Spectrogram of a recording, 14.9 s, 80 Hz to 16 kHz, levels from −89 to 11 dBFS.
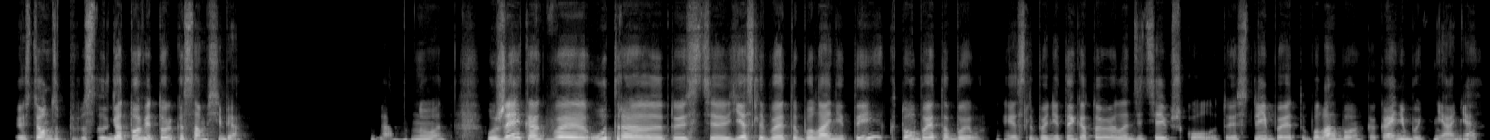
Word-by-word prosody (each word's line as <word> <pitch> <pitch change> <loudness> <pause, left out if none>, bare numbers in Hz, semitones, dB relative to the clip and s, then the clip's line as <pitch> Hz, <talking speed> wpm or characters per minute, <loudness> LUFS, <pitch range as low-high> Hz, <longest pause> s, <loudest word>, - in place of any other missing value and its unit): То - - -5
есть, 170 +7 -6
он 280 +5 +5
с 260 - -6
п 215 -5 -13
с 205 - -8
готовит 210 - +3
только 245 +4 0
сам 190 -6 -1
себя. 230 +4 -6 1.3
Да. 215 - -13 0.2
Ну, 190 -3 -3
вот. 170 +1 -6 0.4
Уже 190 - +6
как 285 -6 +2
бы 240 -3 +8
утро, 235 - +3
то 200 - -2
есть 205 0 -2
если 220 +6 +2
бы 205 -1 -2
это 200 0 +1
была 190 0 +3
не 185 -2 -2
ты, 210 - -1 0.2
кто - - -3
бы 225 - 0
это 250 +3 0
был? 175 -8 -4 0.2
Если 170 -2 -8
бы 175 0 -5
не 170 +1 -6
ты 290 +12 -3
готовила 215 -2 -3
детей 185 +3 -4
в 210 - -17
школу, - - -9
то - - -13
есть 165 +8 -9
либо 245 -6 -4
это 165 0 -5
была 180 +11 0
бы 170 - -6
какая-нибудь 185 - -3
няня, 235 - -7
205 Hz, 180 wpm, -21 LUFS, 185-245 Hz, 1.3 s, бы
